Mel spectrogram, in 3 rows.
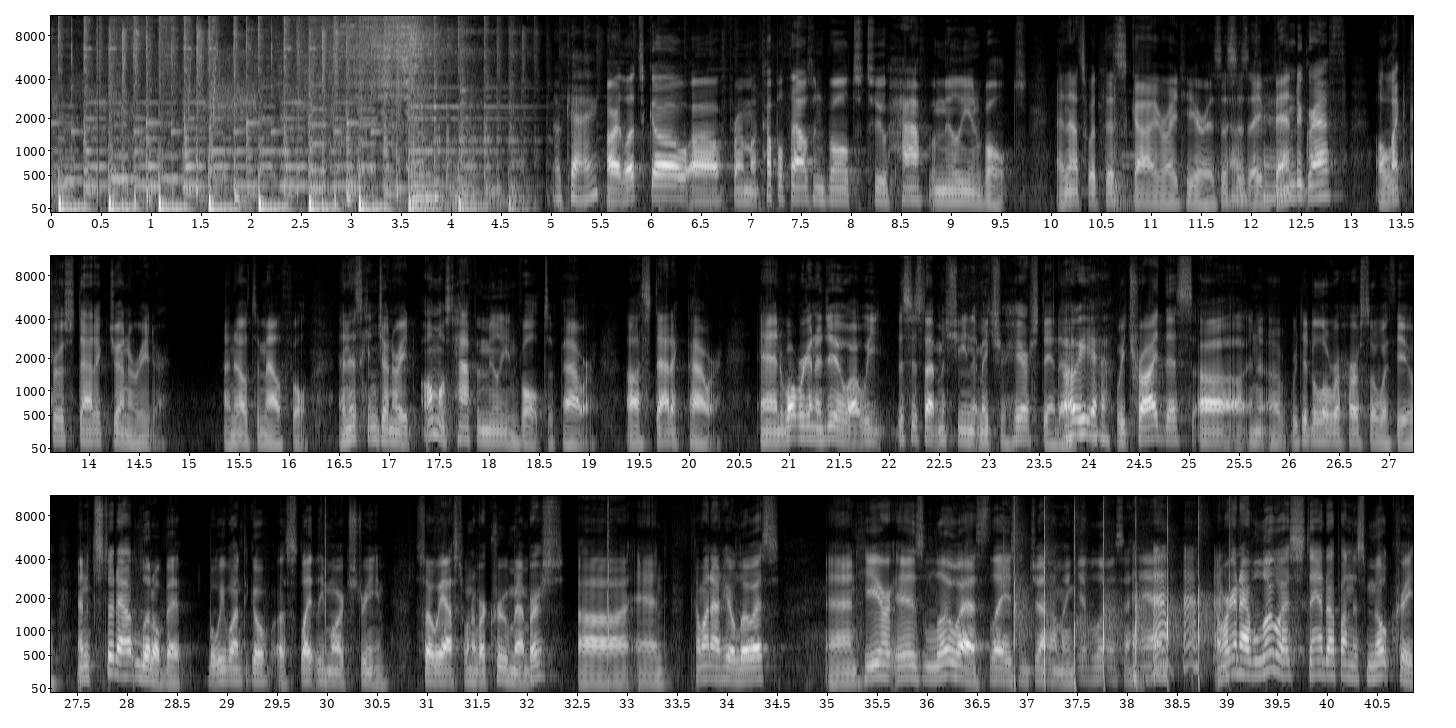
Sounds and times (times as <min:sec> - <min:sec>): Speech: 0:05.0 - 0:14.8, 0:15.4 - 0:40.8.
